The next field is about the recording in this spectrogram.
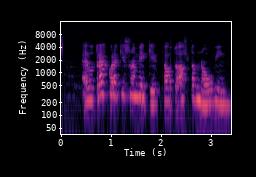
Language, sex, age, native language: Icelandic, female, 30-39, Icelandic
